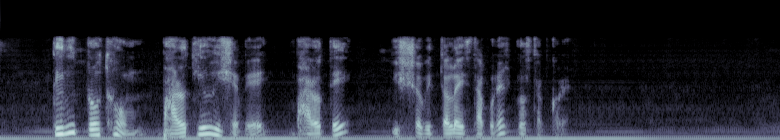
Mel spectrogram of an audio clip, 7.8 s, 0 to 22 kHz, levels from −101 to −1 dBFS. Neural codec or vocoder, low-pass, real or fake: codec, 16 kHz, 16 kbps, FunCodec, trained on LibriTTS, 50 frames a second; 7.2 kHz; fake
